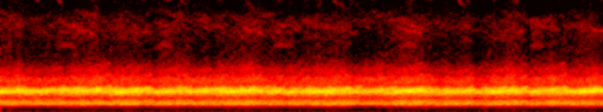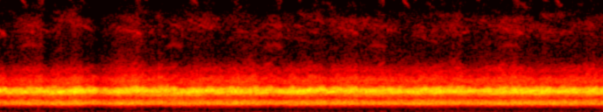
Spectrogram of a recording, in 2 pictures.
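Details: Singing frogs fill the night air with a constant, pulsing chorus: high-pitched trills layered over a lower band, with slight swells and dips in loudness but no breaks.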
